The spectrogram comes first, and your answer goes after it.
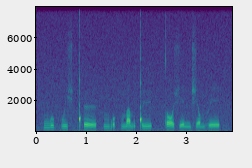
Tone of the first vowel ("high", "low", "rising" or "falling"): high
